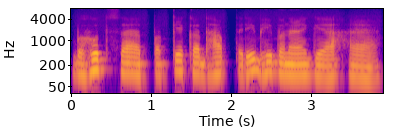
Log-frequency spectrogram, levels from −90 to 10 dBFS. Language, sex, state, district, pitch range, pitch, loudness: Hindi, male, Jharkhand, Palamu, 105-125 Hz, 115 Hz, -19 LUFS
